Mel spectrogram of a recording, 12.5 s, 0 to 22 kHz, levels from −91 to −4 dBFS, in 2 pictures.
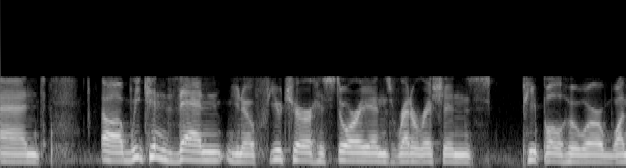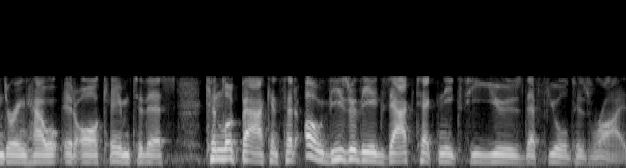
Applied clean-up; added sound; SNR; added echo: none; none; none; none.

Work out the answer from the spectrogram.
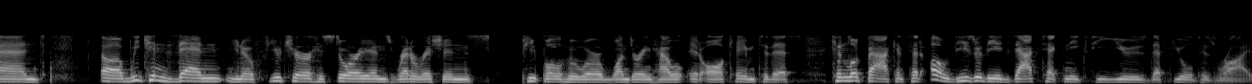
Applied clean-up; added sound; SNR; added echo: neural mask model DeepFilterNet 3.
